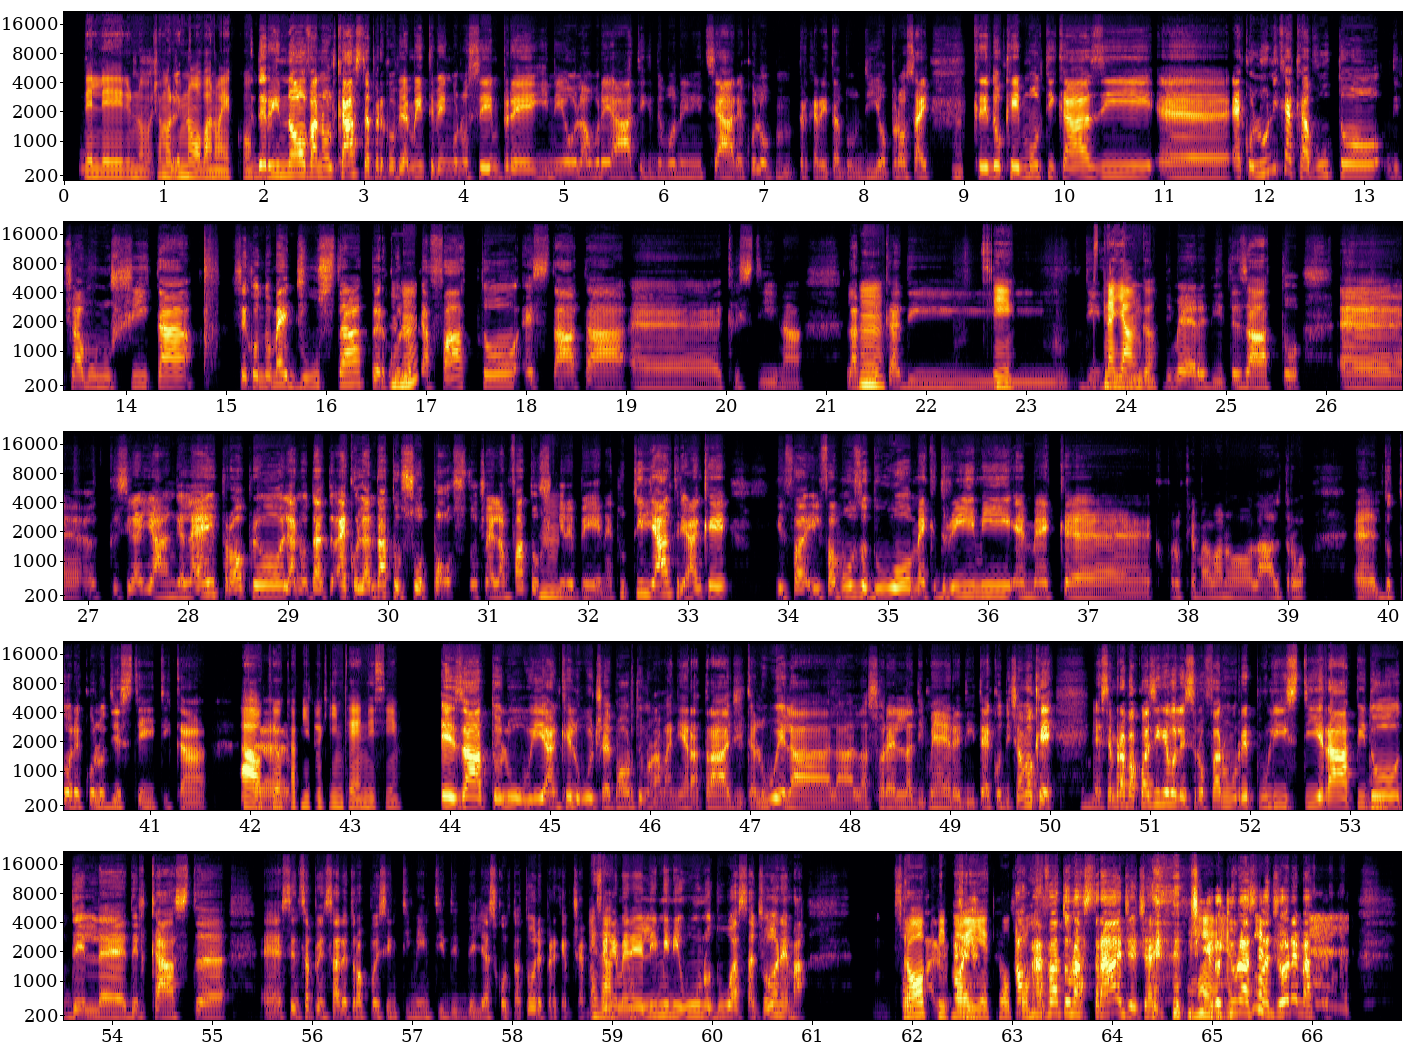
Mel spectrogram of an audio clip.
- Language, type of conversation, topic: Italian, podcast, Come descriveresti la tua esperienza con la visione in streaming e le maratone di serie o film?
- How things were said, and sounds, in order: other background noise; "ciòè" said as "ceh"; in English: "cast"; "insomma" said as "nsomma"; chuckle; laugh; laughing while speaking: "nel giro di una stagione ma"; chuckle; laugh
